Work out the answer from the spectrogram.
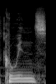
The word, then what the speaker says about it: quince: Actually, it's quince, Liam. Quince dias, because you pronounce the ooh of ooh.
